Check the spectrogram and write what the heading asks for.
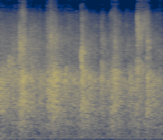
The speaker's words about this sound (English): Come on, give him another clap.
